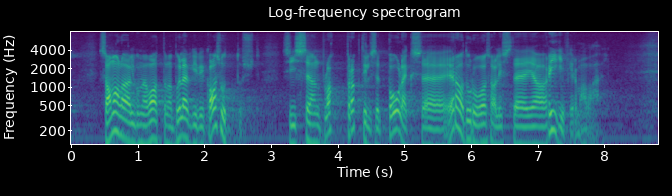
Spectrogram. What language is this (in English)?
Estonian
